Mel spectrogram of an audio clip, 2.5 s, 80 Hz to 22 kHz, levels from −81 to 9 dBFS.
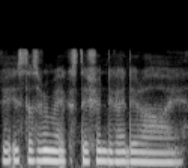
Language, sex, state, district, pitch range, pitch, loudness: Hindi, female, Arunachal Pradesh, Papum Pare, 195-210 Hz, 200 Hz, -13 LUFS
